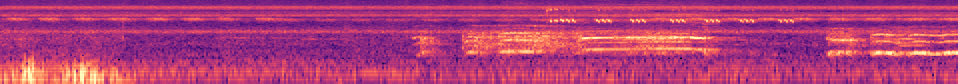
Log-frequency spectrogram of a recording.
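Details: Rooster crowing after a short low thump, a drawn-out harmonic call beginning near the third second and rising again toward the end, over a steady high insect buzz.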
